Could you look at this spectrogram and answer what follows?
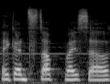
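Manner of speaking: normal talking voice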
